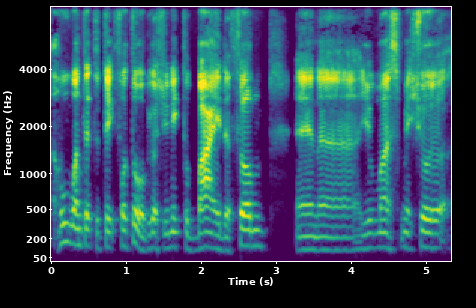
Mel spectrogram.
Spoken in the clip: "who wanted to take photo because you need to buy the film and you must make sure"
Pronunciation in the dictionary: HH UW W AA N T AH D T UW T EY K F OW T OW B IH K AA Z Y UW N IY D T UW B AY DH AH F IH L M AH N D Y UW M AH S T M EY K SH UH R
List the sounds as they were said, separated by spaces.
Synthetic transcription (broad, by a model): HH UW W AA N T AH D T UW T EY K F OW T OW B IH K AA S Y UW N IY D T UW B AY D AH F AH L M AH N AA Y UW M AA S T M EY K SH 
